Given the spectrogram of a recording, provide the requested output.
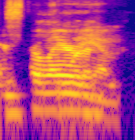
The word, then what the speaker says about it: Distillarium: there's a lot of things that end in area. Distillarium. Yeah. Me putting your scientific twist on it makes it so I pronounce it correctly.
